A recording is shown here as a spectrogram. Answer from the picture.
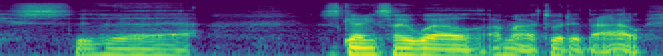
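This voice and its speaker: The pace is fairly slow. A man talks with an English accent. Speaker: podcast host.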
